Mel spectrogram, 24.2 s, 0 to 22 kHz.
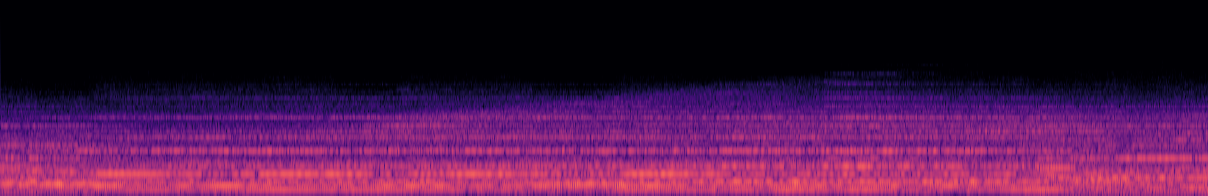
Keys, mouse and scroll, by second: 5.9 middle click, 6.6 Tab, 7.2 middle click, 8.9 scroll down 2, 9.3 shift+middle click, 9.7 middle click, 10.5 shift+middle click, 11.0 middle click, 11.6 middle click, 11.9 shift+middle click, 12.8 KP_7, 13.6 scroll down 1, 14.0 shift+middle click, 14.4 shift+middle click, 16.7 Tab, 17.3-19.6 scroll up 1, 19.9 shift+a, 22.4 click.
